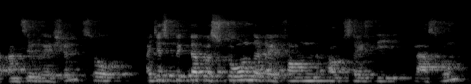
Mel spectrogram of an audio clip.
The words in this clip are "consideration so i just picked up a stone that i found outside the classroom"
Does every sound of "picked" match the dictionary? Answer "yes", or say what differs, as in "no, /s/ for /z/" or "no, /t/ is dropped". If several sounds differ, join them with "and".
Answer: yes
